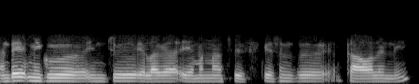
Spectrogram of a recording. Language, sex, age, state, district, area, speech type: Telugu, male, 45-60, Andhra Pradesh, East Godavari, rural, conversation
